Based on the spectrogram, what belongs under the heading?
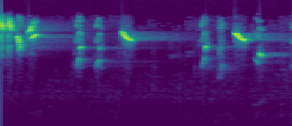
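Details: Lesser green leafbird, known locally as cucak ijo mini, singing a lure song used for training other birds: clear high whistled notes mixed with quick chirps and short trills in bursts, separated by brief silences.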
